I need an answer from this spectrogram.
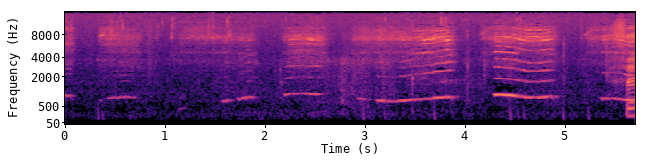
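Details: Daisy's four-week-old puppies, now trying liquidised food, give thin whistled whimpers that rise and fall, several short whines spaced irregularly, with a longer wavering one near the end and soft background rustling.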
